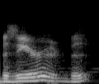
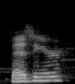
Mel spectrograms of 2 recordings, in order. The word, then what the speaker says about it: Bezier: And you mentioned you're going to be working with is it Bazir? Bezier I don't know how to pronounce it. It's it's bezier. Bezier. Yes. It's a French game.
